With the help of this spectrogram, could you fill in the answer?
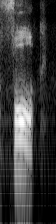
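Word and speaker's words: Volk: uh so the the folk that's German it's uh v o l k v in German is pronounced with an f um you have a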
